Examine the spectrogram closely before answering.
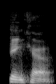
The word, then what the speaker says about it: GEANCO: So this Hollywood gala that you guys met at, this is a signature event for, is it pronounced GEANCO? GEANCO.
